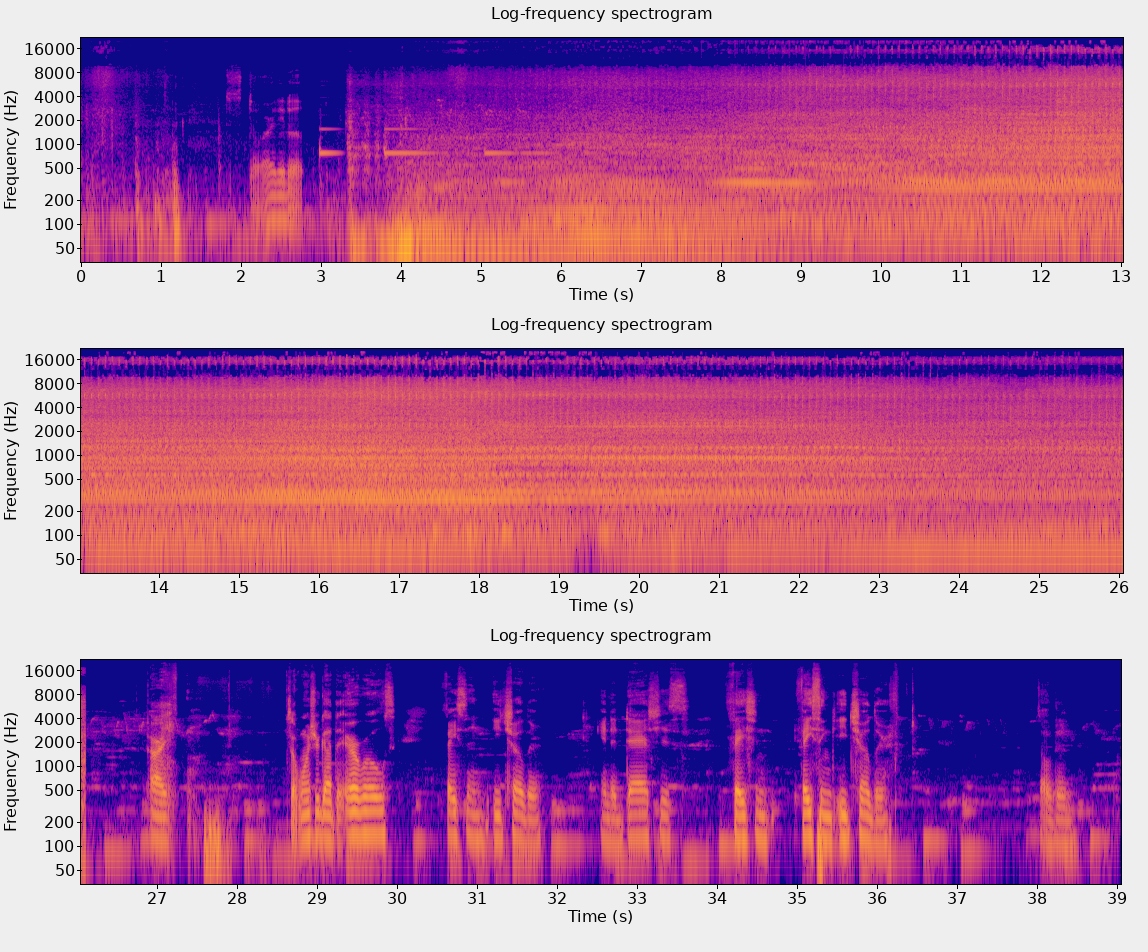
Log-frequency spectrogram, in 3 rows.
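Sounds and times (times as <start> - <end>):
car engine running: 3.1 - 26.2
engine ticking: 3.1 - 26.2.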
